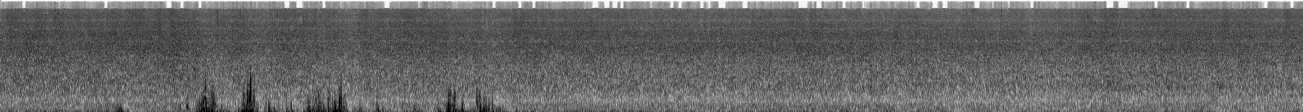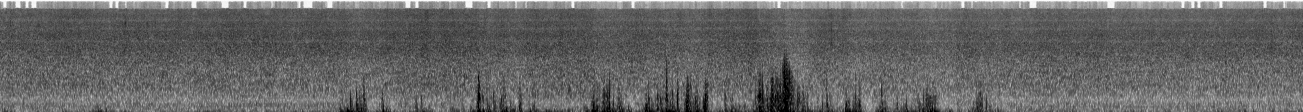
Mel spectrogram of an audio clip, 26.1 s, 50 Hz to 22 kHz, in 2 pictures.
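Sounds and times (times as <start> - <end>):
hurricane wind rushing: 0.0 - 26.0
wind buffeting microphone: 1.1 - 5.2, 16.3 - 23.1.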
